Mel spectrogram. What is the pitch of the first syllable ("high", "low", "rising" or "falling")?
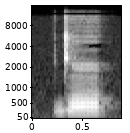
high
